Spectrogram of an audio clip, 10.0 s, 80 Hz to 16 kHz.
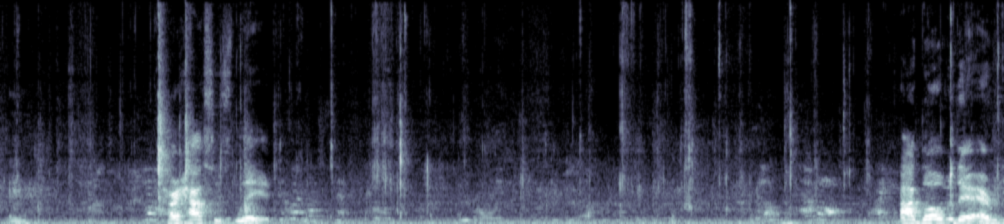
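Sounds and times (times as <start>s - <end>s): chewing food: 0.0s - 10.0s.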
